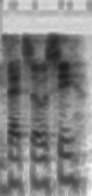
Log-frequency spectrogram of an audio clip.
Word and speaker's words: Vezzosi: The Italian way to say it would be Vezzosi, like 2 Z's is TZ, like pizza. With the harder sound. Okay, I'm with Vezzosi.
